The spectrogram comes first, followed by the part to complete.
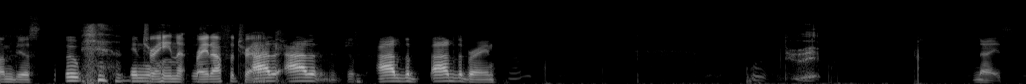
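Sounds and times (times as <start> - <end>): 
speech: 0.0 - 5.1, 9.8 - 10.2
loud guttural burp: 7.8 - 8.3.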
